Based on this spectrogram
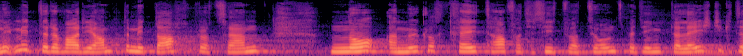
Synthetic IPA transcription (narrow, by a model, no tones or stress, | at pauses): nɪtmɪt̚d̥ɛɾəvɑɾiɑntəmɪtːɑχt̚pɾɔt͡sænt | nɔəmøɡlɪχkʰɛɪthɑːfod̥əsit̪uɑt͡sjoːnsb̥edɪŋtəlɛɪʃtik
